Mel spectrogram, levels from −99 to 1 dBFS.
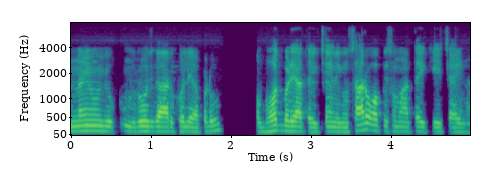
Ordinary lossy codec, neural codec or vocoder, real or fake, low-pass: none; none; real; 7.2 kHz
